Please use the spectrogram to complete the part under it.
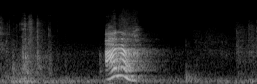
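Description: A young woman screams in fright.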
